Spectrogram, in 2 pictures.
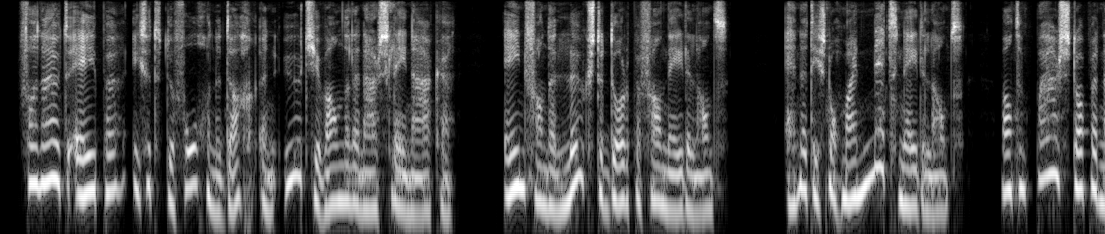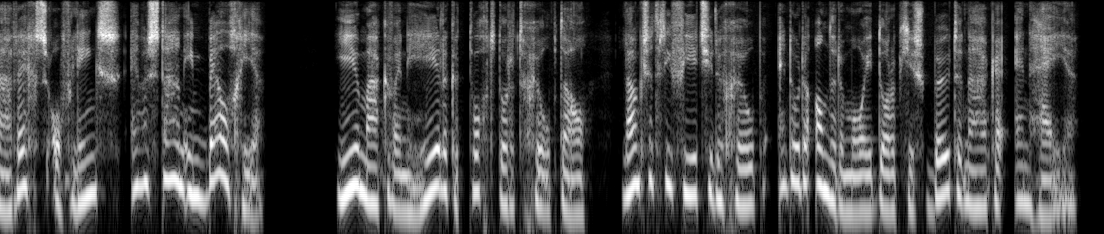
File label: docu limburg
